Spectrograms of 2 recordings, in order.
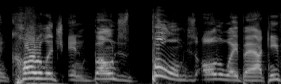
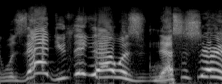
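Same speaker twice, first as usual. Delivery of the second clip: high-pitched mock outrage; indignant challenge; 7 semitones higher, 4 dB louder than usual. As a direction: demand an answer as a scandalised partner. Voices Hershey challenging Dredd.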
